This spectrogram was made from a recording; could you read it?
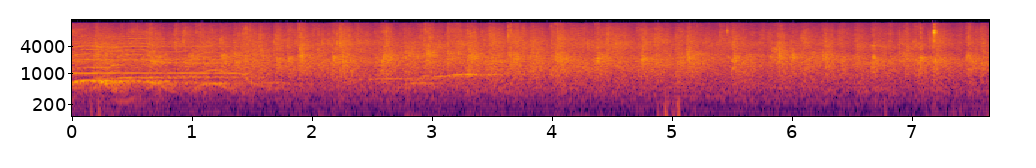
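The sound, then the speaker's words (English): A church audience applauds with dense, steady clapping that holds at an even, moderate loudness for about seven seconds, with a few voices briefly audible at the start. “So without further ado, have we give a massive round of applause to my beautiful mom,”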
